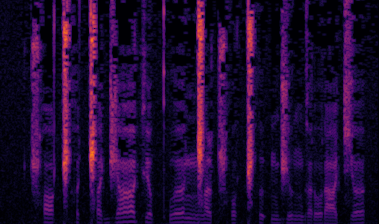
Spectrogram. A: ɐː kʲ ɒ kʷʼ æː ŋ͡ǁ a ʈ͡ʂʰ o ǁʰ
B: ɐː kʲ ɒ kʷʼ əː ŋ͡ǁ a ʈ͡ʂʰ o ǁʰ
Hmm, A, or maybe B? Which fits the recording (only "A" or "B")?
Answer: B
